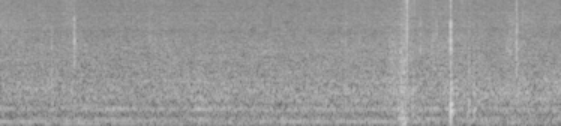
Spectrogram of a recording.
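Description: A steady, hazy buzz of many honey bees at a barn hive fills the air, continuous and fairly close, with a few faint clicks and taps.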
